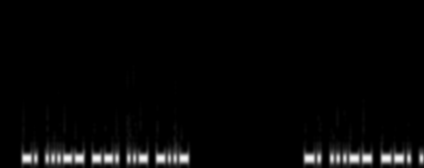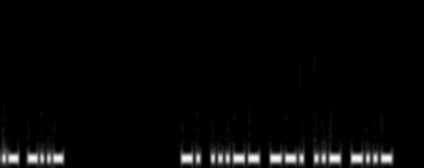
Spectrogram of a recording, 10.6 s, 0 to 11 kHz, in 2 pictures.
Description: Morse code, heard as a keyed tone, about 31 wpm, 700 Hz. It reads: N3GUX N3GUX N3GUX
